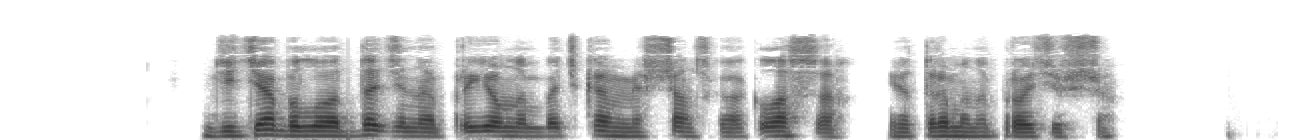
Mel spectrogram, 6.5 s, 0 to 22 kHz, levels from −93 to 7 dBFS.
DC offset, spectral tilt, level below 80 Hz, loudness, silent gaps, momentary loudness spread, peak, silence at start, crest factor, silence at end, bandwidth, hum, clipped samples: under 0.1%; -5.5 dB/octave; -58 dBFS; -20 LUFS; 4.30-4.43 s; 11 LU; 0 dBFS; 1 s; 20 dB; 0.95 s; 8 kHz; none; under 0.1%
